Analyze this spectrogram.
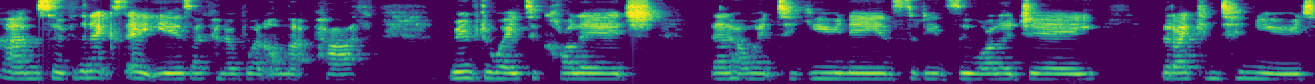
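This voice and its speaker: The speaker has an English Midlands accent. The pace is fairly quick. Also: woman. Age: 20s. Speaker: grief coach. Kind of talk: interview about personal grief.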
